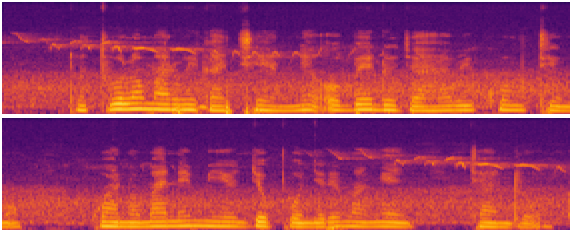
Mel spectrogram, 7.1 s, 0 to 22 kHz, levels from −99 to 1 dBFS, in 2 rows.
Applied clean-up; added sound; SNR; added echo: none; Bird; 12 dB; none.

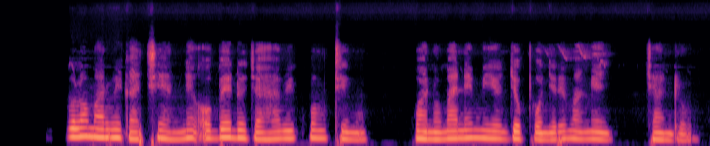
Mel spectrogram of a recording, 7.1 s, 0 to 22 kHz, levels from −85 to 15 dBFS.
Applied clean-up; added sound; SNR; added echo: neural mask model DeepFilterNet 3.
